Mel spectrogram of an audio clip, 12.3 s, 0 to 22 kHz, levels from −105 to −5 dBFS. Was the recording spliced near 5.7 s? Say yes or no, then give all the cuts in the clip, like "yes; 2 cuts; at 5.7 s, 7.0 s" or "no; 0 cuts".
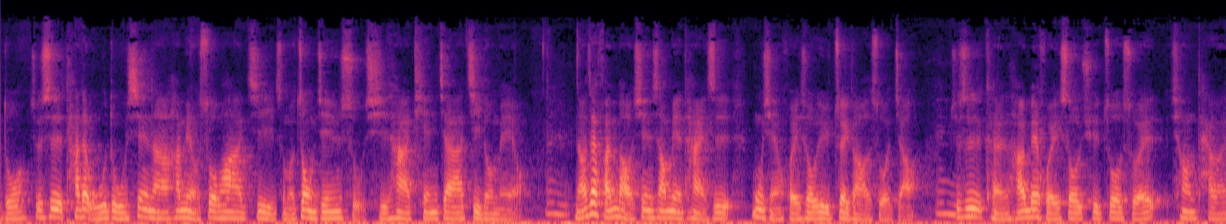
no; 1 cut; at 2.7 s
